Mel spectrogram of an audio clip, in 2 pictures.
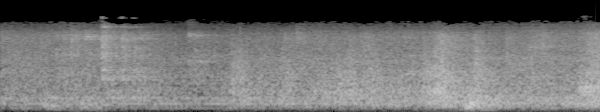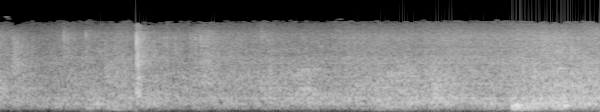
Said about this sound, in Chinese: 好，没有，我们弟兄姊妹就可以把这个椅子摆一摆，前面摆成一个圈，我们可以一起来讨论分享。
